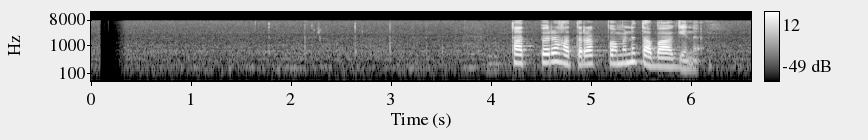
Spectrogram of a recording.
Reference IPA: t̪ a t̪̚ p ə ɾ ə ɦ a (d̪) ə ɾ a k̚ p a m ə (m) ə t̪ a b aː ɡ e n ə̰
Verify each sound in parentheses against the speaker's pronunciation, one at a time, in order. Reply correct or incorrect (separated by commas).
incorrect, incorrect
